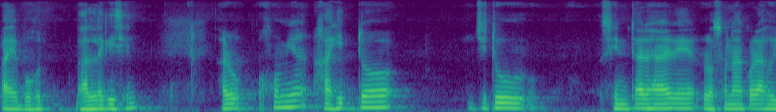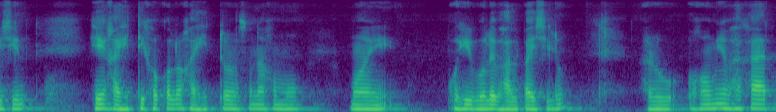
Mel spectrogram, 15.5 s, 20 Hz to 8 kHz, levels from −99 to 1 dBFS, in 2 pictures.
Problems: none marked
